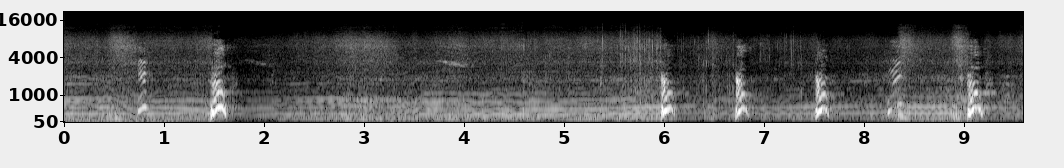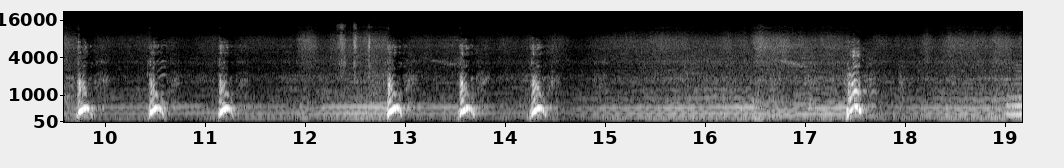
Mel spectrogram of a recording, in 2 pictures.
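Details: Pablo Pinto, a rescued, undersocialized Rottweiler Catahoula Leopard Dog mix from the Redlands area of South Florida who is scared of people, gives short sharp barks in irregular bursts over a steady droning hum.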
